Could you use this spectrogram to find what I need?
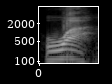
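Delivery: و said as a rounded w, lips pursed. Shown as a demonstration.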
